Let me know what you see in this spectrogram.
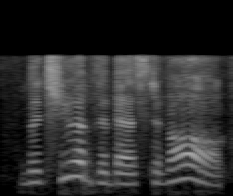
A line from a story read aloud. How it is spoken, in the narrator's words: cried Peter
